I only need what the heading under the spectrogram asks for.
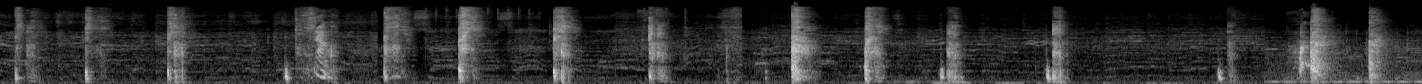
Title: Chinese Girl stifled sneezes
